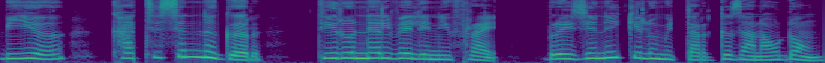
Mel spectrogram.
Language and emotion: Bodo, neutral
